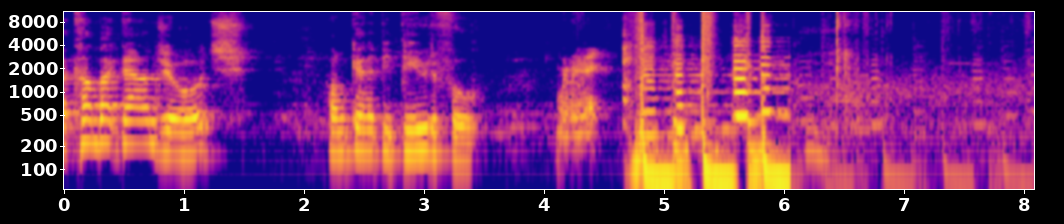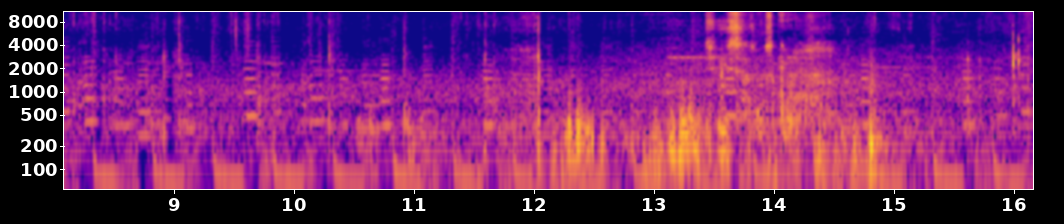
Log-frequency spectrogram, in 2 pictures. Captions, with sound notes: When I come back down George, I'm gonna be beautiful. (fast tempo music) (wind sound) Geez that looks good.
